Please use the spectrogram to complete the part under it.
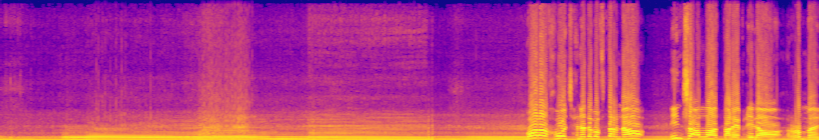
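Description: Wind rushes past loudly as the motorcycle speeds along.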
